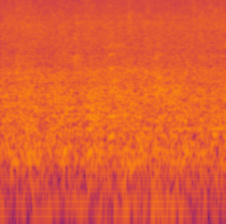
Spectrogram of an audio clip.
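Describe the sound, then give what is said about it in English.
Steady rain makes an even, dense hiss with no distinct drops standing out. It stays moderately quiet and unchanging throughout, with no voices. “Yeah, it's raining pretty effectively.”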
